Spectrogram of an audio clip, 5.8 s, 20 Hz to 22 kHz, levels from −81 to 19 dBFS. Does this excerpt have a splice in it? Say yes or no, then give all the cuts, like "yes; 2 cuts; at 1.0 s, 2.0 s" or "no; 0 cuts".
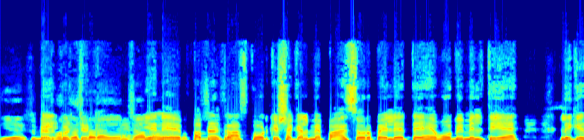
yes; 1 cut; at 1.5 s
